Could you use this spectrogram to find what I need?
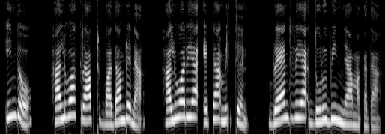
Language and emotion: Santali, neutral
